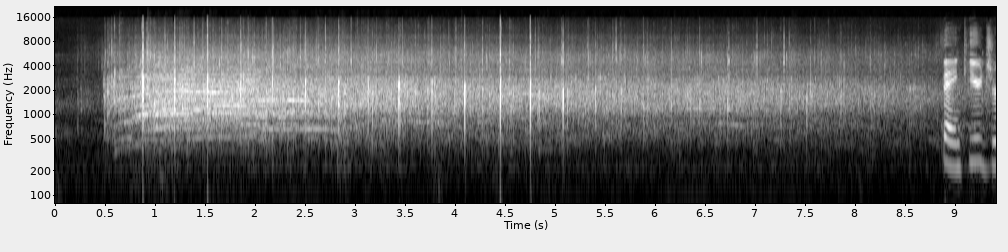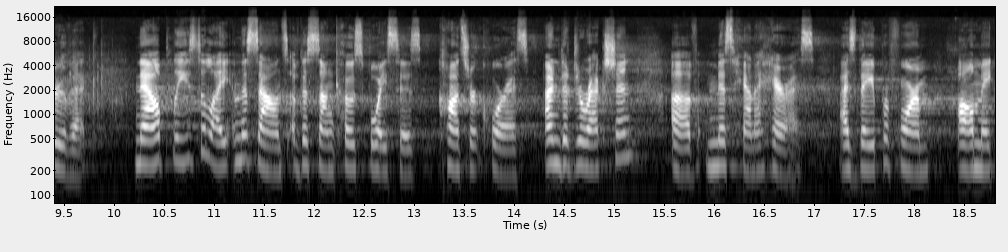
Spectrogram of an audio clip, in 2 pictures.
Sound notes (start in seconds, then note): 3.2 cheers and applause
